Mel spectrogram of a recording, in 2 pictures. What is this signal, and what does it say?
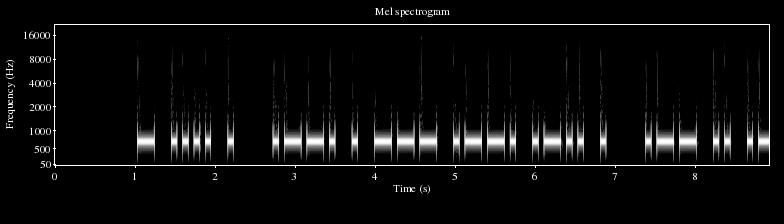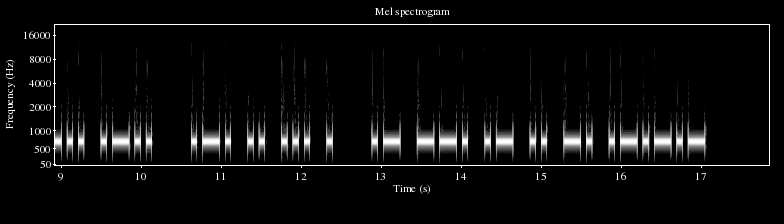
Morse code, heard as a keyed tone, about 17 wpm, 700 Hz. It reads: THE PEOPLE WILL RISE AGAIN.
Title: Sentences from Top 1000 Words - Review Part 6 - 17wpm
